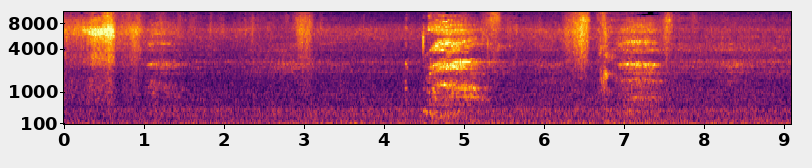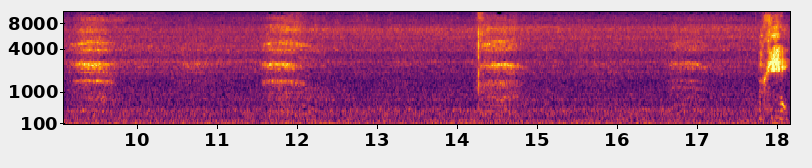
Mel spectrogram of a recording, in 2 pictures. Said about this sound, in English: And she's like, listen to this poor man struggle with my bags. This is the audio of him after he got the bags into the car and it took him 10 minutes.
